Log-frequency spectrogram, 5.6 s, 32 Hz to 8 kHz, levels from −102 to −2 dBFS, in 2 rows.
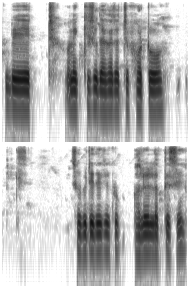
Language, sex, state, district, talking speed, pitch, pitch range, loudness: Bengali, male, West Bengal, Jalpaiguri, 95 wpm, 125 Hz, 120-130 Hz, -20 LUFS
